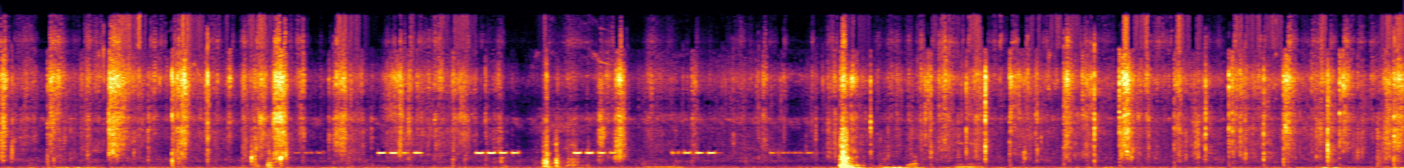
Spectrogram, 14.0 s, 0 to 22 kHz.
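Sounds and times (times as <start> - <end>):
high electronic beeps: 2.9 - 8.3.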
